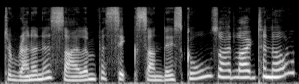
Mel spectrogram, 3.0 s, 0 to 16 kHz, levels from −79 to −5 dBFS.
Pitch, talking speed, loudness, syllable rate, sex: 250 Hz, 240 wpm, -14 LUFS, 5.2 syllables/s, female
